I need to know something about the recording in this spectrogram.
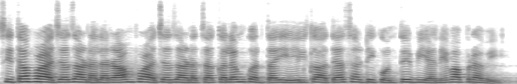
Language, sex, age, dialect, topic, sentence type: Marathi, female, 36-40, Northern Konkan, agriculture, question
